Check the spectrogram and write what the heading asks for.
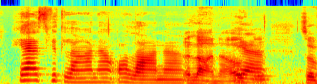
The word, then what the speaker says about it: Svetlana: Is that the right pronunciation? Yes, Svetlana, Alana.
